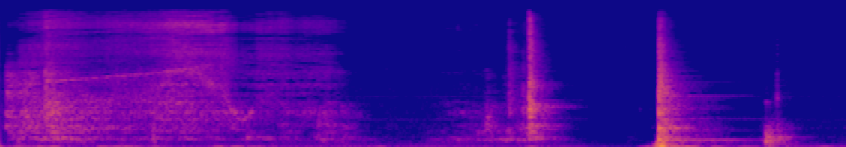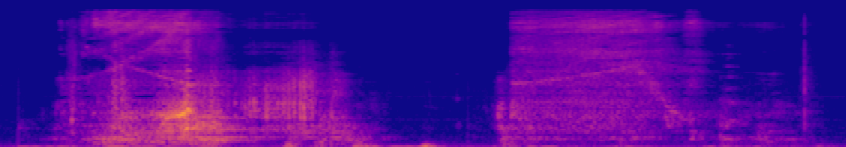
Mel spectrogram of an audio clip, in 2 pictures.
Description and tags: Opening and closing sound effects of a Sci-Fi door or airlock. Enjoy!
